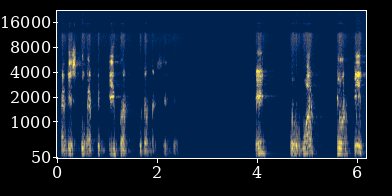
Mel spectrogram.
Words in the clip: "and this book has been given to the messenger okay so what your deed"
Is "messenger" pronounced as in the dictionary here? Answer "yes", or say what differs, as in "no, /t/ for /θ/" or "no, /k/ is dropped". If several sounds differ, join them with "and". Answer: no, /n/ is dropped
